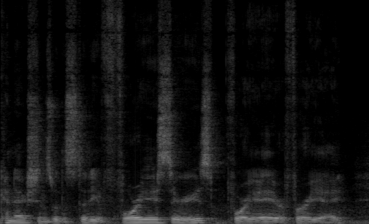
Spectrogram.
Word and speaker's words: Fourier: It is shown to have important connections with the study of Fourier series, Fourier. It's funny, you'd think it's pronounced Fourier if you were English and American,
